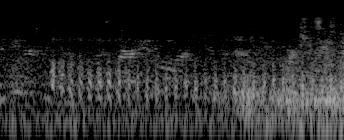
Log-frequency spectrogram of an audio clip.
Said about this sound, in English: Did you guys know that bear cubs purr like kittens? And it's cute as fuck. Look at this cute little motherfucker purring his ass off.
